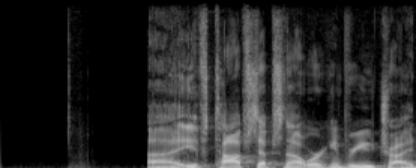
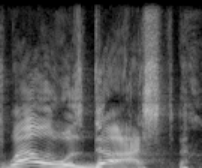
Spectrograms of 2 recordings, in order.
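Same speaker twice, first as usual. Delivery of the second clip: gleeful punchline; 13 semitones higher, slower than usual. Real, not acted. Punchline of the story.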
